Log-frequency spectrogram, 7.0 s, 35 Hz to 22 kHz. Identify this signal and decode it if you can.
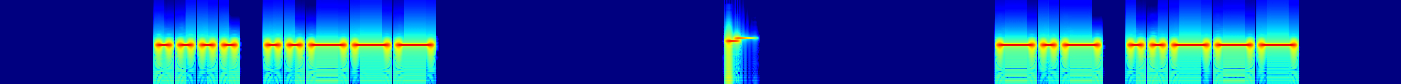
Morse code, heard as a keyed tone, about 22 wpm, 700 Hz. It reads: H 2 K 2
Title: Single-Letter Single-Number 22wpm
